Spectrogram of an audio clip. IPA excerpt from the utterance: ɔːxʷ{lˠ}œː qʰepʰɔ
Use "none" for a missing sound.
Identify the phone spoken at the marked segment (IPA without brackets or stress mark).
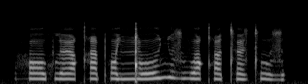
l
